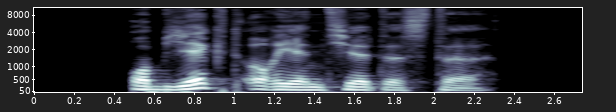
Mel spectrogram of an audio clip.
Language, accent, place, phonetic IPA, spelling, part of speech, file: German, Germany, Berlin, [ɔpˈjɛktʔoʁiɛnˌtiːɐ̯təstə], objektorientierteste, adjective, De-objektorientierteste.ogg
- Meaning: inflection of objektorientiert: 1. strong/mixed nominative/accusative feminine singular superlative degree 2. strong nominative/accusative plural superlative degree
